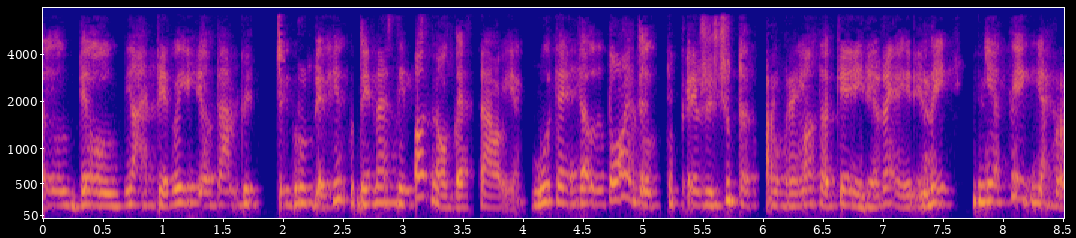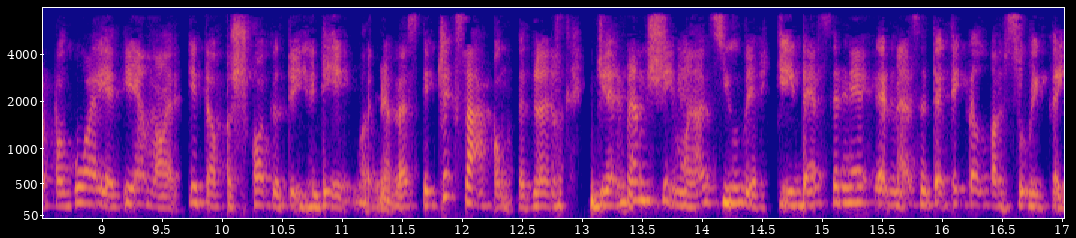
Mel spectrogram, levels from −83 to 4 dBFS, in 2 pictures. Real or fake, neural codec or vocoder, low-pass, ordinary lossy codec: fake; codec, 24 kHz, 1.5 kbps, HILCodec; 7.2 kHz; MP3, 48 kbps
